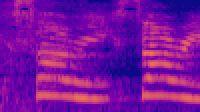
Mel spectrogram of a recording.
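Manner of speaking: high yelled apology; apologetic yell. A narrator's reading. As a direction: call out sorry as you barrel past. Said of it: "yelled Jack".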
